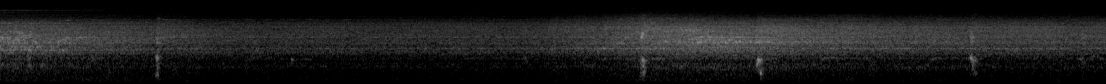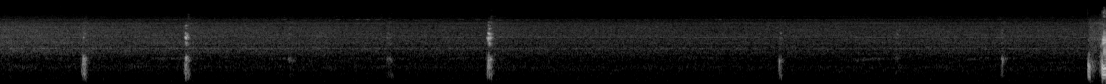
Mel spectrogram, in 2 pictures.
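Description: Steady hiss on a fighter jet's cockpit intercom, swelling for a couple of seconds about six seconds in, with scattered faint clicks.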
